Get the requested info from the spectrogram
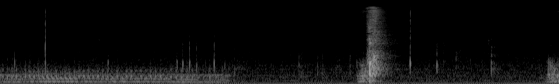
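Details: A Cavalier King Charles Spaniel that wants its owner's food gives a low steady growl for about two seconds, a pause, then one loud sharp bark.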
